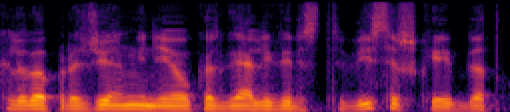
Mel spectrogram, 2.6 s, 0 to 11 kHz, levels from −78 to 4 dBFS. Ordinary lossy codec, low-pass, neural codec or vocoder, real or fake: MP3, 96 kbps; 9.9 kHz; codec, 16 kHz in and 24 kHz out, 0.8 kbps, FocalCodec, streaming, 65536 codes; fake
